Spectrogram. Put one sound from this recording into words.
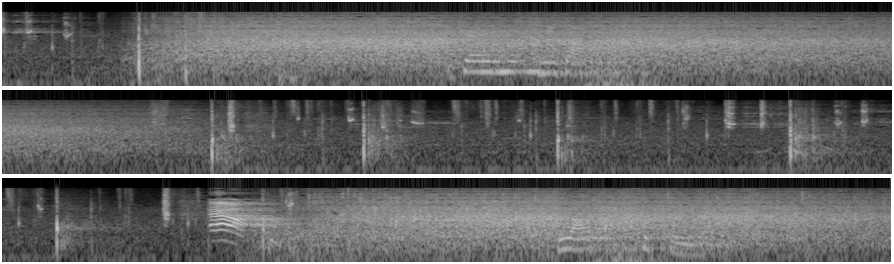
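A crowd cheers and applauds loudly, then slowly dies down.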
